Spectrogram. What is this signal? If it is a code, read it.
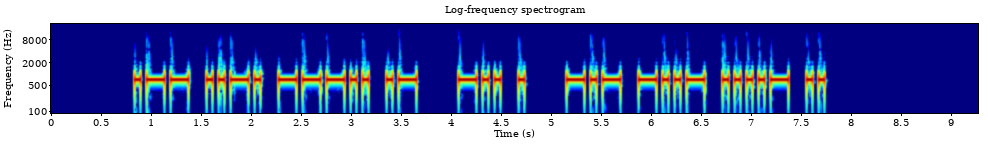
Morse code, heard as a keyed tone, about 20 wpm, 700 Hz. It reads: WF8A DE KX4I
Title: USA Callsign DE Callsign - 4 Characters - 20wpm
